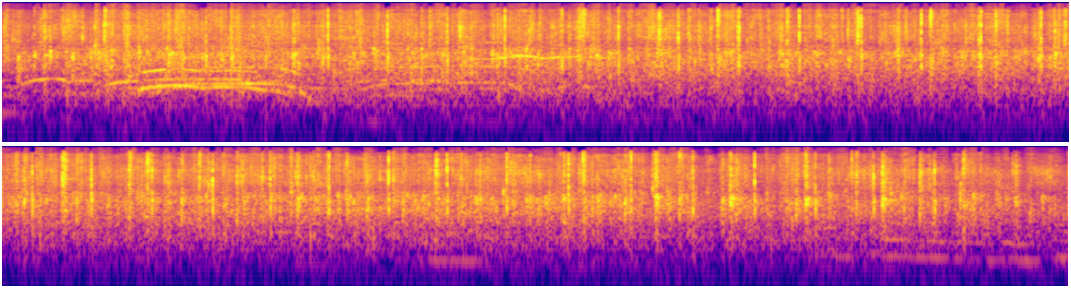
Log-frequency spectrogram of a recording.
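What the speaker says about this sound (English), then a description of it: "Big round of applause for all our winners tonight." Sustained audience applause for award winners at an awards evening, a dense steady clapping crowd filling the room throughout, with brief cheers early on.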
